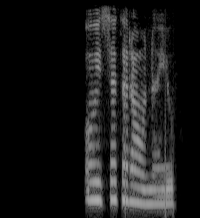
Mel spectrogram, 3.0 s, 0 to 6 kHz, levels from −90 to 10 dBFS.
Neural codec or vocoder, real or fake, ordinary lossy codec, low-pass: none; real; AAC, 48 kbps; 5.4 kHz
